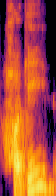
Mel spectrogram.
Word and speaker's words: hygge: I think also some Americans pronounce it huggy, and I think we should all switch to that, because that is actually,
